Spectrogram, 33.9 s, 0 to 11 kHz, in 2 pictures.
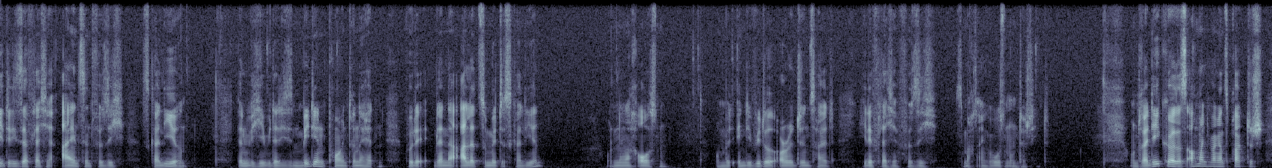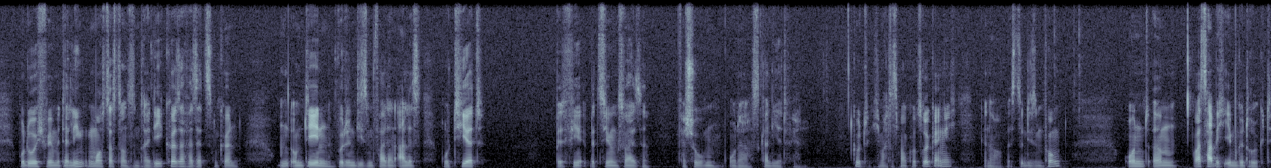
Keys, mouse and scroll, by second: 2.3 right click, 3.3 click, 4.9 s, 8.0 right click, 9.0 click, 10.1 s, 12.8 right click, 13.6 click, 17.6 click, 18.6 click, 21.3 click, 22.2 r, 26.9 right click, 28.5 ctrl+z, 30.3 g, 30.8 right click, 31.1 right click.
